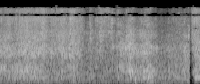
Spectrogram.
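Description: Polka-dot tissue wrapping paper rustling and crinkling as a wrapped package is handled and lifted out of a box.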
